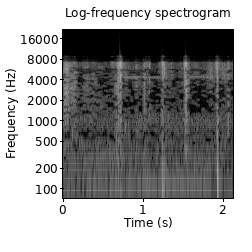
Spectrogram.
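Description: A pump marker with a homemade sponge nib pressed down onto paper to pump ink through, giving four short sharp clicks spread over two seconds.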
